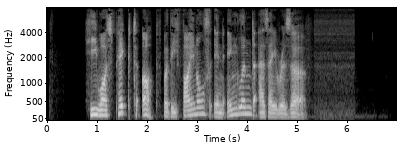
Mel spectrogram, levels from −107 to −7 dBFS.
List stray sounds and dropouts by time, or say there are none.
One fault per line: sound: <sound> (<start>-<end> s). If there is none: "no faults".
no faults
